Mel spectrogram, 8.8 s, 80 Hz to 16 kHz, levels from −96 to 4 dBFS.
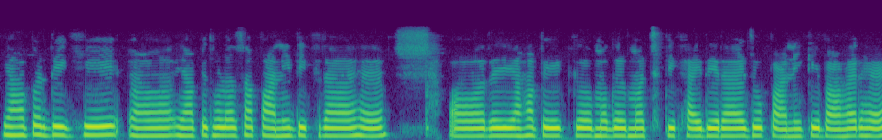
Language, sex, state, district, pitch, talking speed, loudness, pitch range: Hindi, female, Uttar Pradesh, Jyotiba Phule Nagar, 200 Hz, 175 wpm, -12 LUFS, 195-210 Hz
